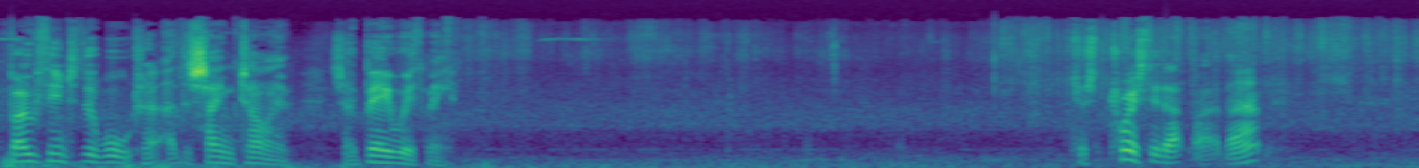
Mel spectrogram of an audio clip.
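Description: An elderly man talks calmly and close to a microphone, outdoors.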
